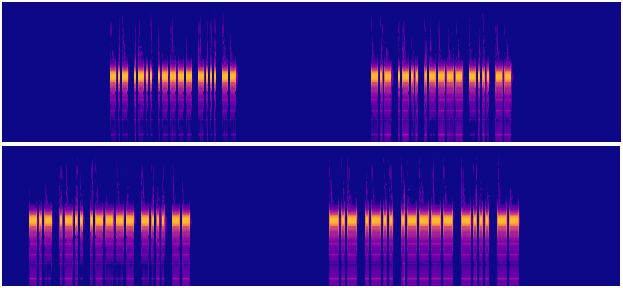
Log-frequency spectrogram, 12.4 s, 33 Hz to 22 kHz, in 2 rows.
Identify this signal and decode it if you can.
Morse code, heard as a keyed tone, about 48 wpm, 700 Hz. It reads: KL1BM KL1BM KL1BM KL1BM
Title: Speed Racing - USA 2x2 Call Signs 40wpm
